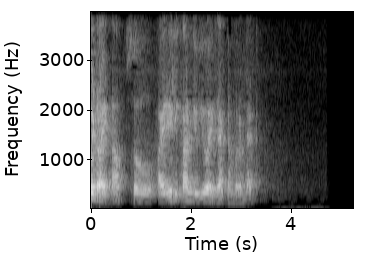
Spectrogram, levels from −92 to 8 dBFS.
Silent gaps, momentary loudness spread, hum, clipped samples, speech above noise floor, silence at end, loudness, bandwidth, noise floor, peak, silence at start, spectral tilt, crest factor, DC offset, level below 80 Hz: none; 11 LU; none; under 0.1%; 46 dB; 1.9 s; -19 LUFS; 4 kHz; -67 dBFS; 0 dBFS; 0 s; -8.5 dB/octave; 20 dB; under 0.1%; -82 dBFS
